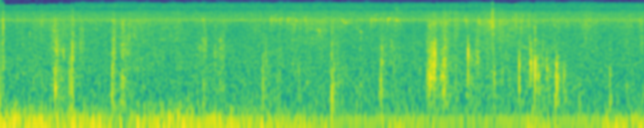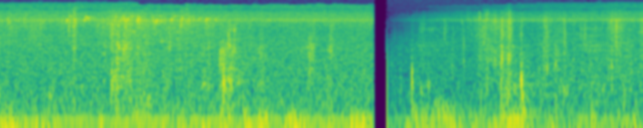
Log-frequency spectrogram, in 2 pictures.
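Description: Hikers' footsteps on loose rocks and dry grass in a stony creek bed: irregular steps with scuffs and clicking stones over a low rumble. The sound drops out briefly about ten seconds in.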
